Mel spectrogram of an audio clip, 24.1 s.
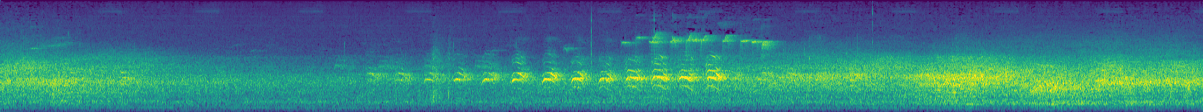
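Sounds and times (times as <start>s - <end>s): steady background noise: 0.0s - 24.0s
higher-pitched bird calls: 9.2s - 15.6s.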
